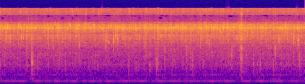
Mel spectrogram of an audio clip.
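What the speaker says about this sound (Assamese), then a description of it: "এখিনি ভাজা হ'ল এখিনি থৈ দিছোঁ বাকী ইফালে আপোনাৰ ভাজি আছোঁ" Food fries in hot oil in a blackened wok, giving an even, continuous sizzle with light crackles and pops throughout, close and steady with no voices.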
